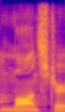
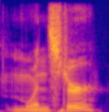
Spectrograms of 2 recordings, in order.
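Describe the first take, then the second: First: The first vowel sounds like the 'o' in 'on'. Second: The first vowel sounds like the 'u' in 'up'. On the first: The speaker calls it wrong. "It's not Monster" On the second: The speaker calls it right. "it's Munster"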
